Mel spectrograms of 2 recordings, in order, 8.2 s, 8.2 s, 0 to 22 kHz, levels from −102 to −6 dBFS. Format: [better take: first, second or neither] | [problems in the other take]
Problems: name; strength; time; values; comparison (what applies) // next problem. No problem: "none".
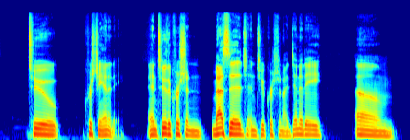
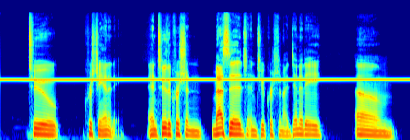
first | high-pitched whine; loud; throughout; 2.5 kHz, 7 dB below the speech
